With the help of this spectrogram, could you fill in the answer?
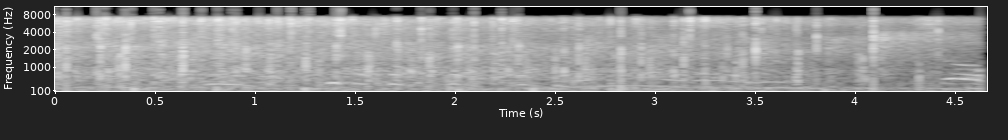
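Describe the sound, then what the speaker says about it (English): An audience applauds a motivational coach's talk, a steady wash of clapping with voices and shouts mixed in throughout. "Give yourselves a round of applause."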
